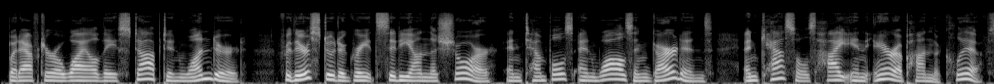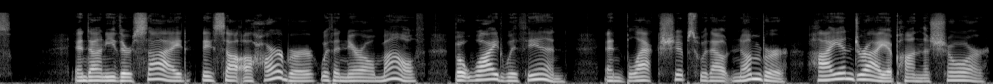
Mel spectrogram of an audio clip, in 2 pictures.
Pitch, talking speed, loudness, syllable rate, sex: 185 Hz, 170 wpm, -16 LUFS, 4.4 syllables/s, female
